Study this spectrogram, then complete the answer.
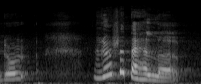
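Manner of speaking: loud, incredulous call-out; exasperated outburst. Real, not acted. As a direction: yell at the screen in disbelief.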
